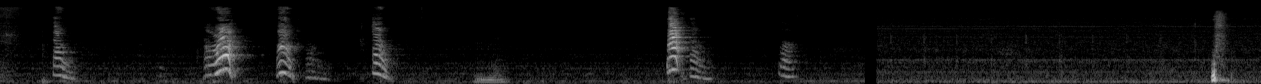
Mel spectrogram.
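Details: Puppy yipping in a small room: a scattered run of sharp, high yelps that slide downward, irregularly spaced, followed by a stretch of steady hiss and one last yip at the close.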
